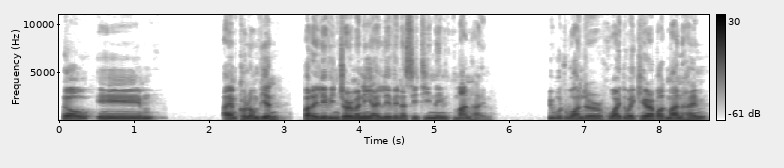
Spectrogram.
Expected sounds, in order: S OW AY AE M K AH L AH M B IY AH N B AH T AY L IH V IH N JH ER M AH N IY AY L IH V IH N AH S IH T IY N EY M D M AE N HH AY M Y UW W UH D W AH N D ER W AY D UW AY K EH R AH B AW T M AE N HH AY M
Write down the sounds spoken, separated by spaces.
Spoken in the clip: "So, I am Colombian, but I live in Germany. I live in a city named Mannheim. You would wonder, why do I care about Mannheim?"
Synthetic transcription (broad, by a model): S OW AY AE M K AH L AH M B IY AH N B AH T AY L IH V IH N JH ER M AH N IY AY L IH V IH N AH S IH T IY N EY M D M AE N HH AY M Y UW W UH D W AH N D ER W AY D UW AY K EH R AH B AW T M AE N HH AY M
